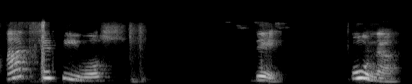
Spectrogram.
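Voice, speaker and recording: A woman teaching English in in an online class, patient and repeating each word slowly for pronunciation. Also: medium pitch, big pitch swings, dull audio. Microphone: computer mic on a video call.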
